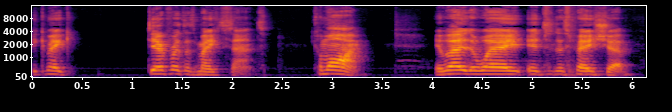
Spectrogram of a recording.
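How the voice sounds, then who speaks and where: A man's voice: a little high, steady tone. A man reading a children's storybook aloud, stumbling, restarting and adding rambling side comments. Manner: halting, with frequent restarts and filler comments.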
